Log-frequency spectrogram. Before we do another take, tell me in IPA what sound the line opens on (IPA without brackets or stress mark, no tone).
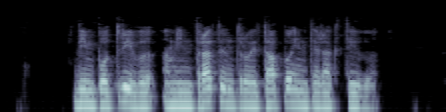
d̪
